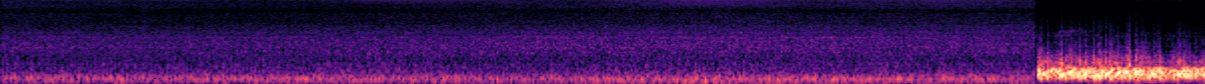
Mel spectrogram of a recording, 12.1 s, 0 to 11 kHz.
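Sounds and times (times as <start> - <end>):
jet aircraft drone: 0.0 - 12.0
low hum: 8.4 - 12.0.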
